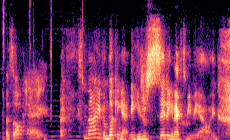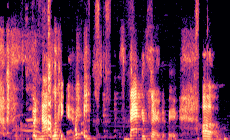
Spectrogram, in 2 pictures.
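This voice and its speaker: Female tabletop player, medium pitch, unhurried, hesitant casual game chat over music. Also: wildly swooping pitch, pushed and bright. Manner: hesitant, breaking off and rephrasing. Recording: background music.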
